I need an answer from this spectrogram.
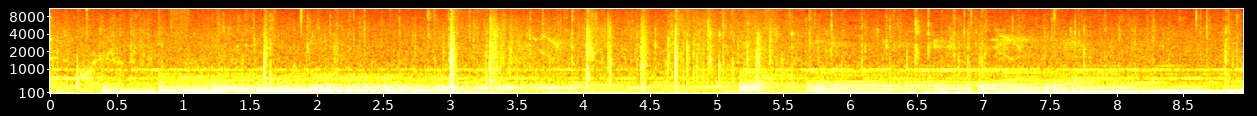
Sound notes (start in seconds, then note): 2.3 raindrops falling; 4.2 birds chirping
